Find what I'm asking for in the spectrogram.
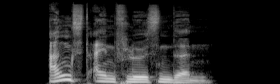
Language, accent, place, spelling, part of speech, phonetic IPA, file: German, Germany, Berlin, angsteinflößenden, adjective, [ˈaŋstʔaɪ̯nfløːsəndn̩], De-angsteinflößenden.ogg
- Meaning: inflection of angsteinflößend: 1. strong genitive masculine/neuter singular 2. weak/mixed genitive/dative all-gender singular 3. strong/weak/mixed accusative masculine singular 4. strong dative plural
